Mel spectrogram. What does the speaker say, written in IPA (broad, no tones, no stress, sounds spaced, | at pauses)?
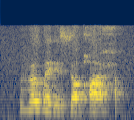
v œ w ɛ ɾʲ œ s ʉ qʼ ɛ ħ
